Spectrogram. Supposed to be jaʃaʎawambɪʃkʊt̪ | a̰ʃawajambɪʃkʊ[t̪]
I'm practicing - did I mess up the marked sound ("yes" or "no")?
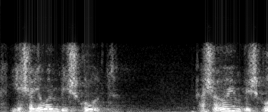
yes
